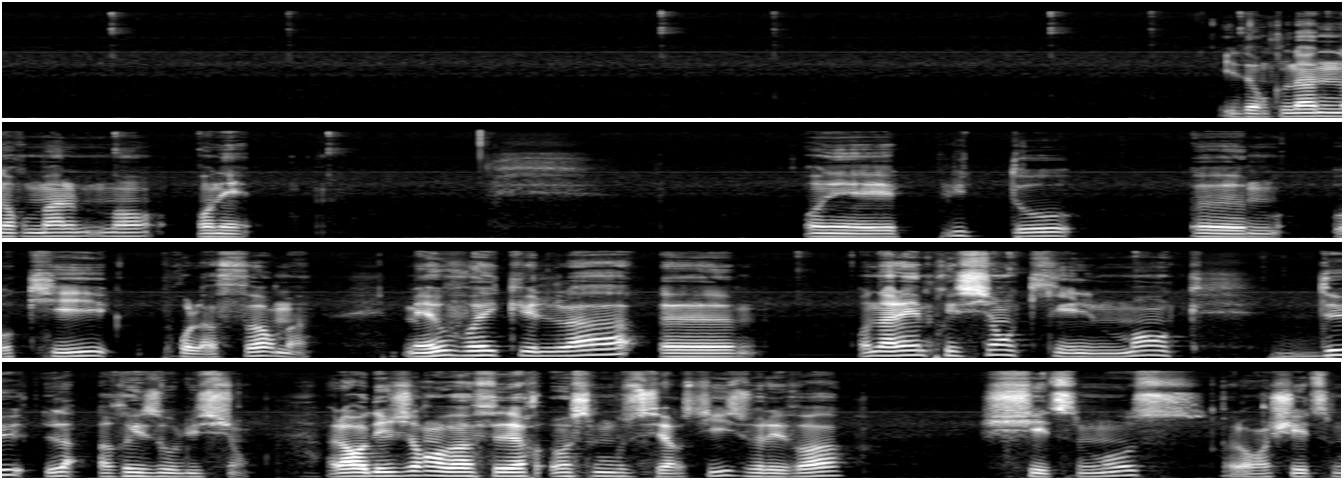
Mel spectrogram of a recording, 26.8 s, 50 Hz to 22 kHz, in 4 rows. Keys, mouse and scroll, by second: 1.4 right click, 3.8 right click, 5.7 right click, 6.6 right click, 7.6 right click, 8.6 Tab, 8.9 scroll down 2, 9.7-11.3 scroll down 2, 11.3-12.3 scroll up 3, 12.3 Tab, 14.0-15.0 shift+scroll up 1, 15.4 right click, 15.9 scroll down 2, 16.1-17.3 middle drag, 17.3 click, 18.3 right click, 19.0 click, 19.6 KP_1, 20.7-21.6 scroll up 3, 21.6 scroll down 2, 22.2-23.0 shift+scroll up 2, 23.0 w, 25.9-26.7 scroll up 4.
